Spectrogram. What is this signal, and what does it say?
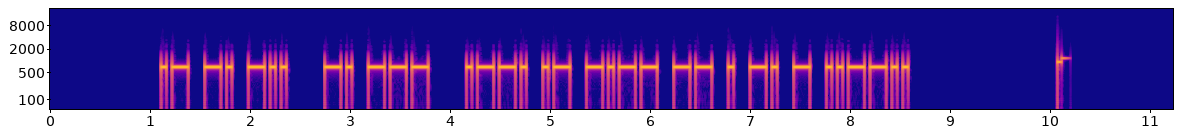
Morse code, heard as a keyed tone, about 22 wpm, 700 Hz. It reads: AND NO PAYMENT?
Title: Sentences from Top 1200 Words 22wpm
